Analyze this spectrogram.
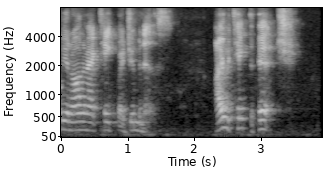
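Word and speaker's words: Jiménez: It's pronounced Jimenez, H-I-M.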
